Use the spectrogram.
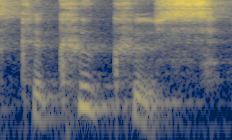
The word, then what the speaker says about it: Kakuskus: Rhymes with moose, Kakukus.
